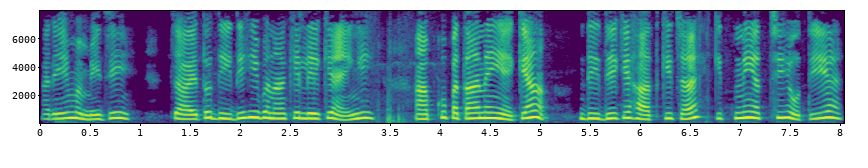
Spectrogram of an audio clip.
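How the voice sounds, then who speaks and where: A woman voicing a sharp-tongued, jealous younger daughter-in-law in a cartoon, taunting and sarcastic. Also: extremely high pitch, moderate pace. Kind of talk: cartoon voice acting.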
